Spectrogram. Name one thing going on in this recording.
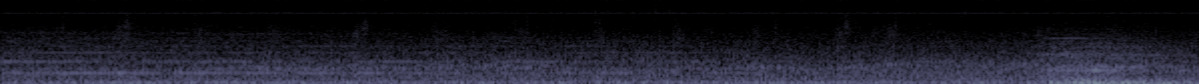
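Armoured footsteps crunch over stone and grass.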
